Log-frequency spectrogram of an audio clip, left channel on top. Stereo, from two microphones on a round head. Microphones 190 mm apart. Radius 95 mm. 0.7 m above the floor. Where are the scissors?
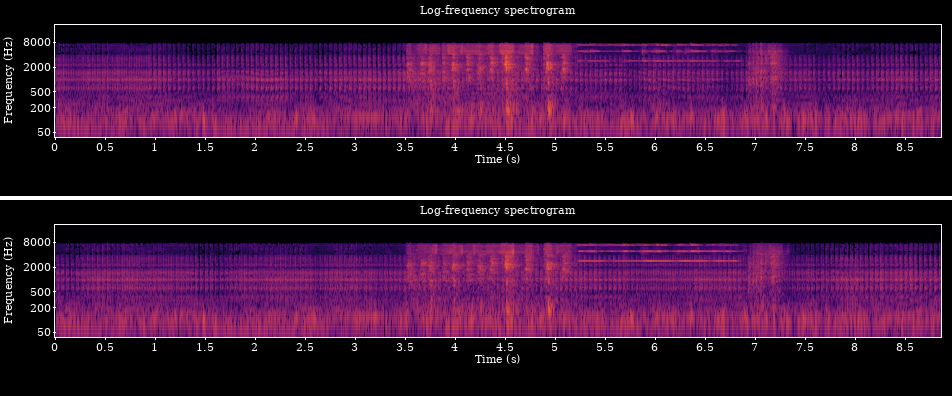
25° left (ahead or behind), 0.6 m.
